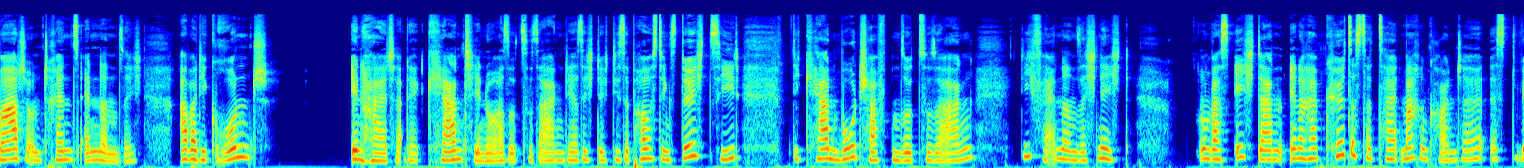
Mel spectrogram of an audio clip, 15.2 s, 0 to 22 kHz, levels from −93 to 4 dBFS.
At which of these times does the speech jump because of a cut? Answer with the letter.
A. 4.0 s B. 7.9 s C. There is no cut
A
